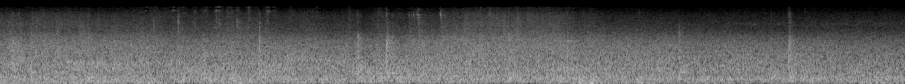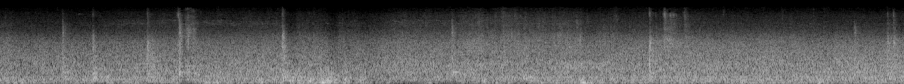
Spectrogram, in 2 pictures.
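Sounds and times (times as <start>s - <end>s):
surf breaking against sea wall: 0.0s - 18.0s
wind buffeting microphone: 0.0s - 18.0s.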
